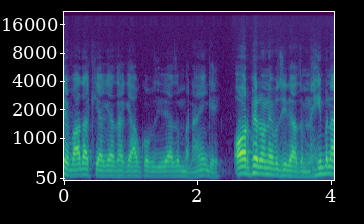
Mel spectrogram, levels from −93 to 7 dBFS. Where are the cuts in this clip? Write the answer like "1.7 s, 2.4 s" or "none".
2.4 s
